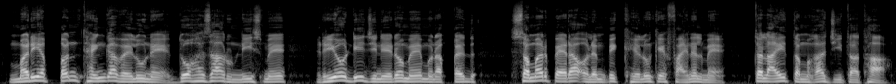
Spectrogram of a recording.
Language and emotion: Urdu, neutral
